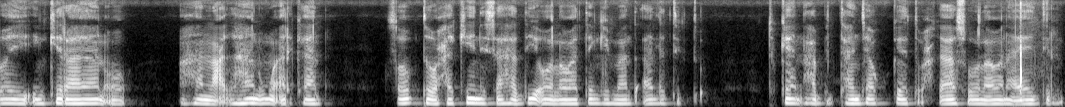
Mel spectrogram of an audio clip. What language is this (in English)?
Somali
